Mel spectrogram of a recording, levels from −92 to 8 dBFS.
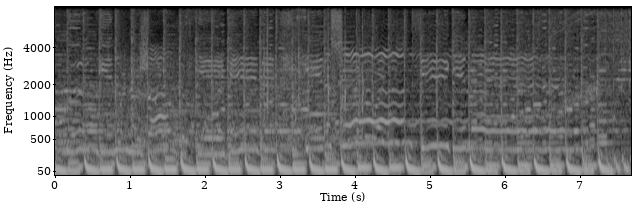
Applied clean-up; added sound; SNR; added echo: none; Clapping; 11 dB; none.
